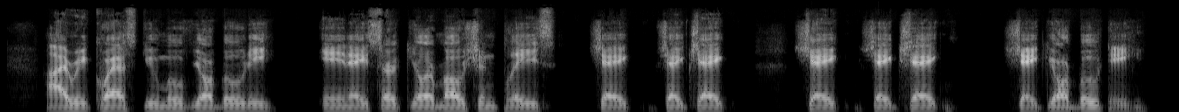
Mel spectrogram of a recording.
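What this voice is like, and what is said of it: Robotic cartoon robot voice. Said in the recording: “robot voice ... I learned from cartoons”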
